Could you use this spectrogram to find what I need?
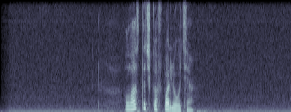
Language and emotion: Russian, neutral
